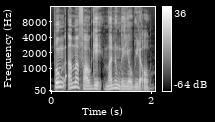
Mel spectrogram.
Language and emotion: Manipuri, neutral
